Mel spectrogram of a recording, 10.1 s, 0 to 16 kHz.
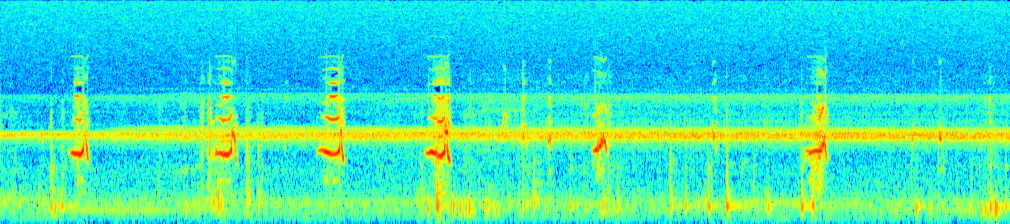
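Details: Wood duck hens in a fierce battle between two females inside a nest box on 16 May, giving sharp, falling squeals with scuffling bursts about once every one to two seconds, over a steady high electrical whine.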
